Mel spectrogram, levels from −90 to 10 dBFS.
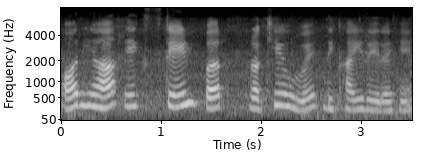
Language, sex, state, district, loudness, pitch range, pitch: Hindi, female, Madhya Pradesh, Dhar, -19 LUFS, 235-290 Hz, 265 Hz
